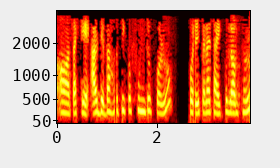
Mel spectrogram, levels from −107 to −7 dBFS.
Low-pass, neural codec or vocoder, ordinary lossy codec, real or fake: 3.6 kHz; none; MP3, 16 kbps; real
